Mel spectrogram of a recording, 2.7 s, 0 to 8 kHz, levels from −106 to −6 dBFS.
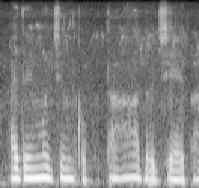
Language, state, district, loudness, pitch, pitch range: Idu Mishmi, Arunachal Pradesh, Lower Dibang Valley, -15 LUFS, 160 Hz, 150-170 Hz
